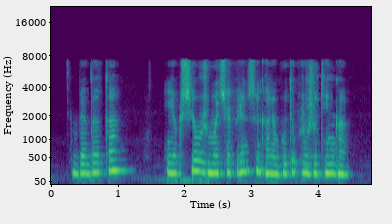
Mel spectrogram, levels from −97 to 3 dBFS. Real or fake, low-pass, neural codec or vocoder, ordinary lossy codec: fake; 7.2 kHz; codec, 44.1 kHz, 2.6 kbps, SNAC; AAC, 32 kbps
